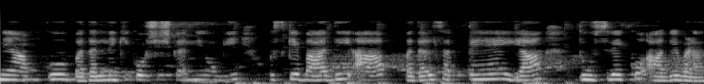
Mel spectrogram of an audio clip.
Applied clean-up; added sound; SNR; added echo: classical method WPE with log-MMSE.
